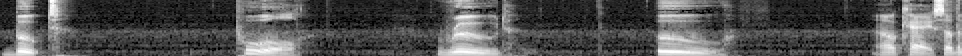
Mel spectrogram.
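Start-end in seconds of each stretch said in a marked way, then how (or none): 0.0-5.1 "Boot", "Pool", "Rude" with a long rounded oo; careful isolated words, pure oo in "Boot", "Pool", "Rude"; closed oo vowel. Shown as a demonstration. Teacher gives example words, tight oo in "Boot", "Pool", "Rude". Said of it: "words that go along with this sound". 6.6-7.3 long, tightly rounded "Ooh"; closed back vowel. Shown as a demonstration. Teacher repeats the vowel for learners, pure rounded "Ooh". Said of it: "go along with this sound".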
